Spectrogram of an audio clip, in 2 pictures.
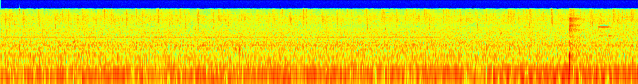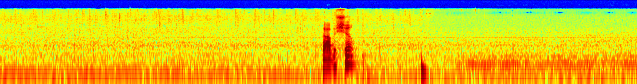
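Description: Footsteps tap on wet pavement.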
